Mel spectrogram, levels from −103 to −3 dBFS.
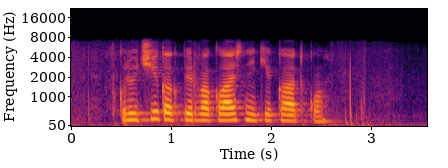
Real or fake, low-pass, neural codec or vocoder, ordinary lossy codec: real; 7.2 kHz; none; Opus, 24 kbps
